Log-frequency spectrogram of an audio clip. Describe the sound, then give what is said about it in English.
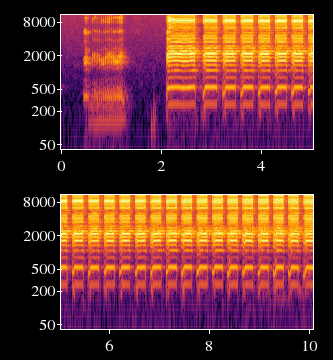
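A duck call blown to imitate a duck: one short raspy quack, a pause, then a loud, rapid, steady string of harsh quacks that keeps going without a break, as heard in Stuttgart. No talking. “I'm saying if you want ducks on your grill, get one of my duck calls because they sound like a duck.”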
